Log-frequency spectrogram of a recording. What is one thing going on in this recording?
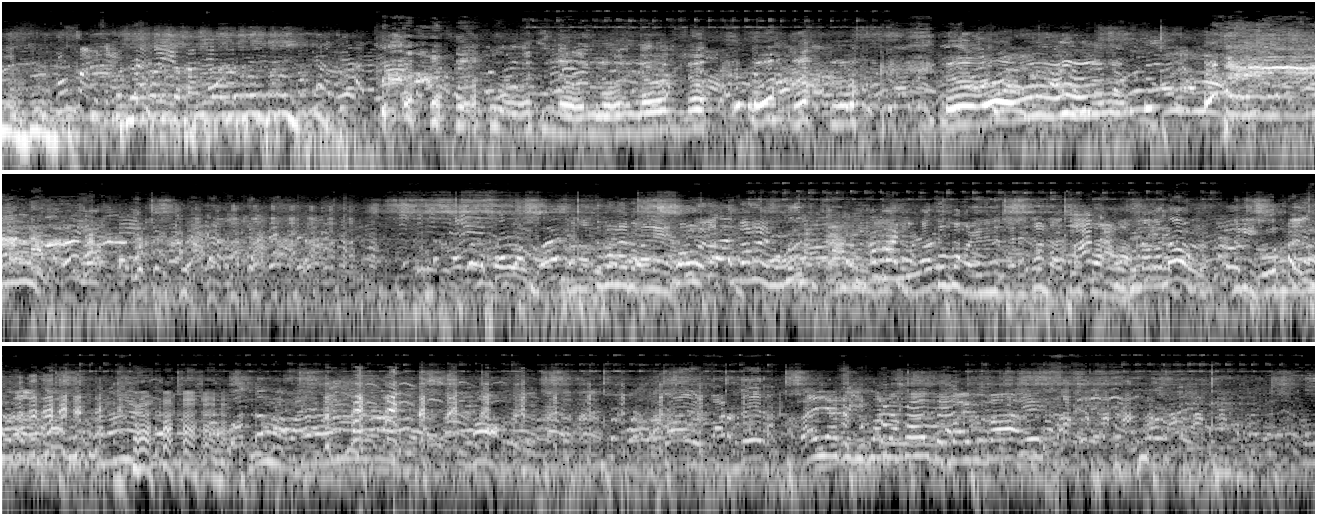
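A crowd of young men and women laughs loudly.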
